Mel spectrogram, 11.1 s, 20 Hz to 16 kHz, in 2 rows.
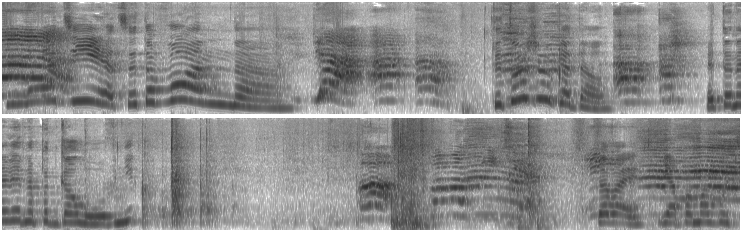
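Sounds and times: child calling out: 0:08.2 - 0:11.0.

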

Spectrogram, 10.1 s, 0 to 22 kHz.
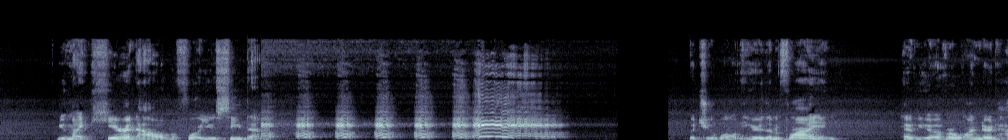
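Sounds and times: owl hooting: 0:02.6 - 0:05.7.

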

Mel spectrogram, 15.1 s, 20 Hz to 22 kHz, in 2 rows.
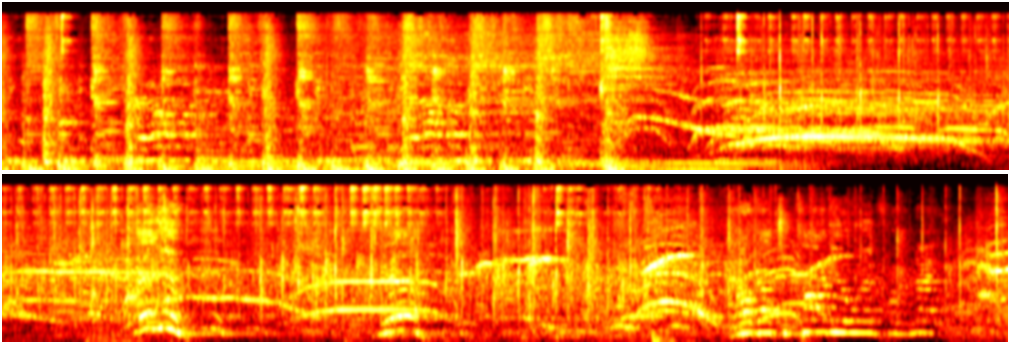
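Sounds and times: live band playing: 0:00.0 - 0:14.1
crowd cheering and whooping: 0:04.5 - 0:15.0.

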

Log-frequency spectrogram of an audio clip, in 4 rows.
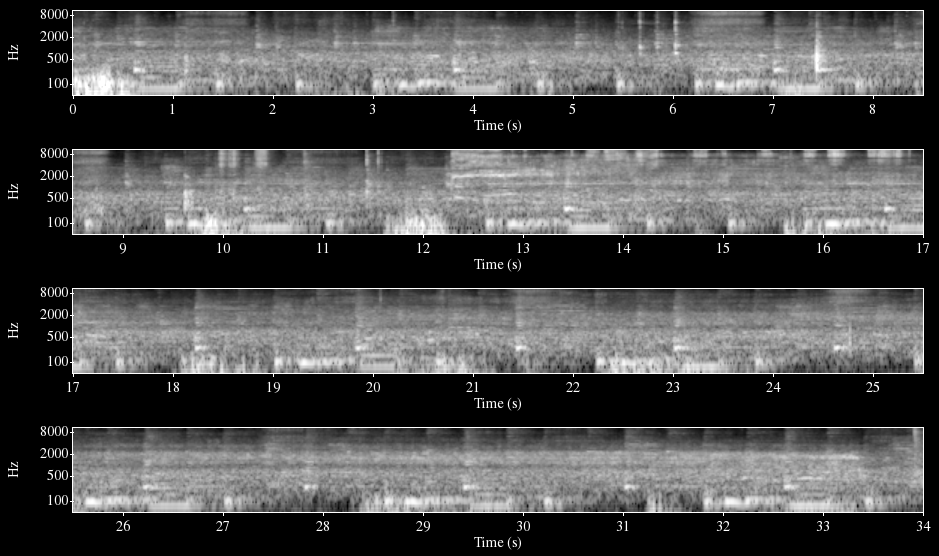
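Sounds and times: background music with steady beat: 0:00.0 - 0:34.0
steam wand hissing: 0:06.2 - 0:07.2, 0:09.8 - 0:11.2, 0:12.2 - 0:17.6, 0:19.4 - 0:34.0
faint squealing tone: 0:12.2 - 0:13.8.

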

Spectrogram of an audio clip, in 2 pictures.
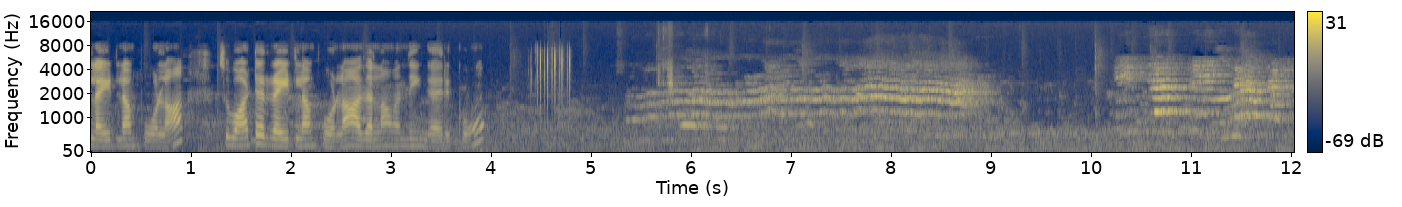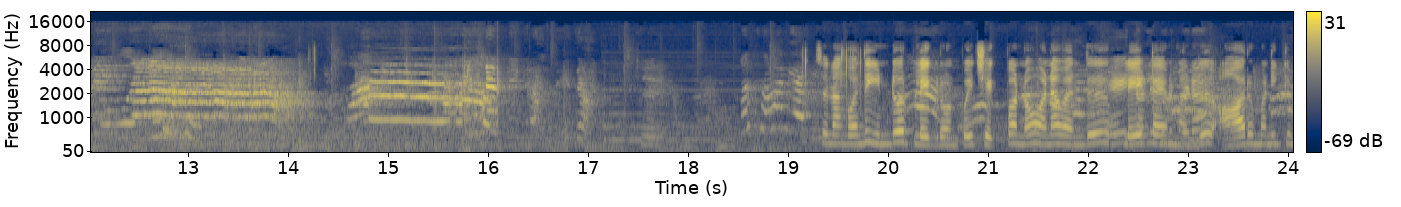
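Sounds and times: music with steady low beat: 0:04.0 - 0:19.4.

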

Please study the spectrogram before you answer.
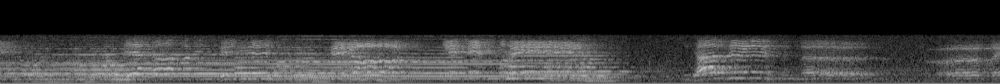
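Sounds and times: operatic voice singing with vibrato: 0:00.0 - 0:06.3, 0:06.9 - 0:10.0.

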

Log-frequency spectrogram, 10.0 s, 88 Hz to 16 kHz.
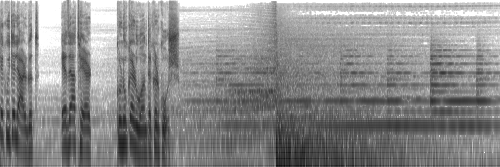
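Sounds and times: church bell ringing: 0:02.6 - 0:10.0.

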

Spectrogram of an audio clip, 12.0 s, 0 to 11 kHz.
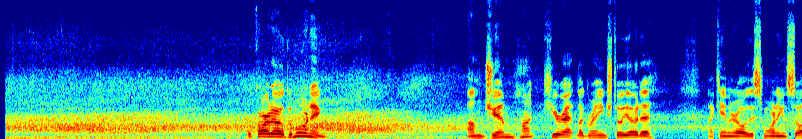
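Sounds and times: even outdoor rush: 0:00.1 - 0:12.0.

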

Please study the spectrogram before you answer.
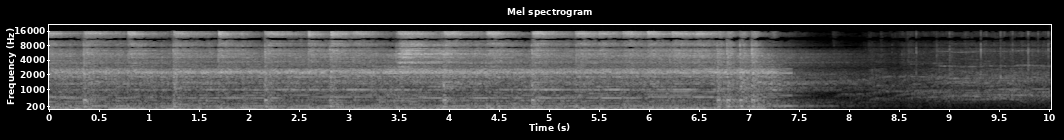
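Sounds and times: rock band playing loudly: 0:00.0 - 0:07.9.

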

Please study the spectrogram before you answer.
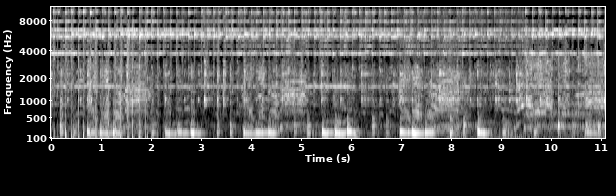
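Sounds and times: brass hand bell ringing: 0:00.0 - 0:11.0
fast drum strokes: 0:00.0 - 0:11.0.

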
